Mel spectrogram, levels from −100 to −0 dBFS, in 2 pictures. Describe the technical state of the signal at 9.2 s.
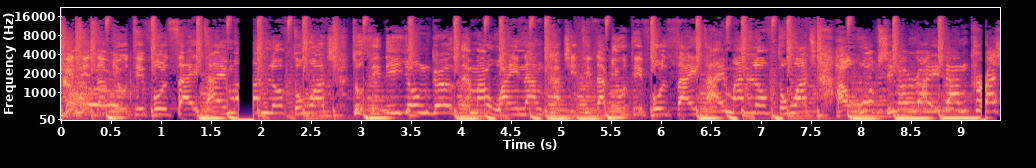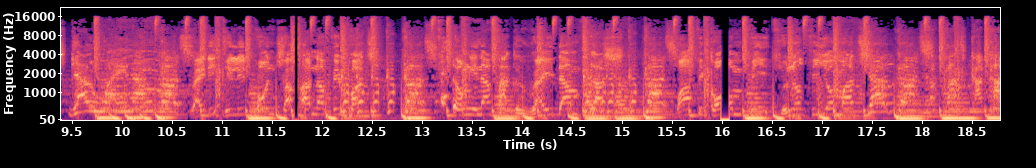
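At 9.20 s the output hits an underrun with held sample, lasting until 9.24 s, about 43 ms, which fits a 2048-sample buffer running dry. The converter freezes on its last value, so the sound flattens into a held level, then resumes where it paused with only a soft edge.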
